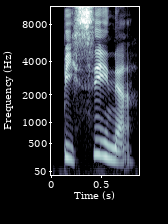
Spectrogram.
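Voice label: "piscina", Spanish, female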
